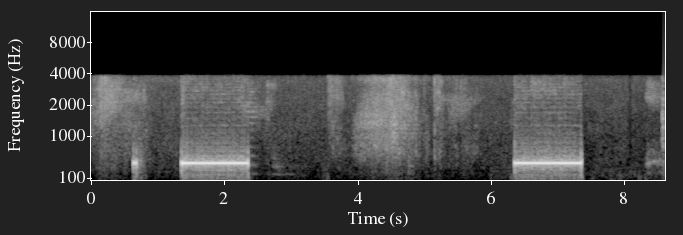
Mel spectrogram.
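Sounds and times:
telephone line tone after a call drops: 0:01.4 - 0:02.4, 0:06.4 - 0:07.4.

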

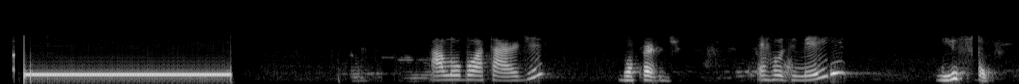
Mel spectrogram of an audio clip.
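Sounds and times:
telephone call-transfer tone: 0:00.2 - 0:02.4
speech: 0:04.4 - 0:05.6, 0:06.2 - 0:06.9, 0:07.6 - 0:08.5, 0:09.4 - 0:10.1.

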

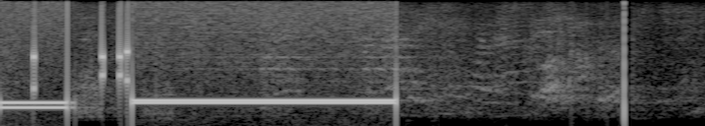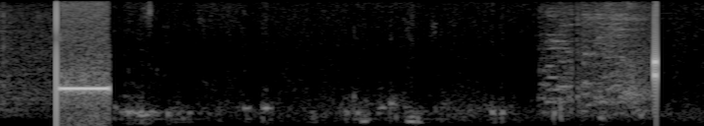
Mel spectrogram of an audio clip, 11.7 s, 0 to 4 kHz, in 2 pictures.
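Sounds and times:
telephone line tones during a call transfer: 0:00.0 - 0:03.3.

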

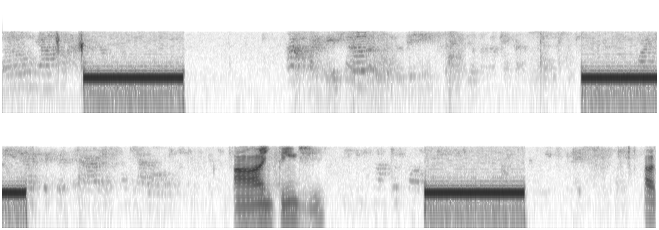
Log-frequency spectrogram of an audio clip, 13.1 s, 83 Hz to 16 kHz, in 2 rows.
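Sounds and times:
ringback tones of an unanswered phone call: 0:00.8 - 0:01.8, 0:05.8 - 0:06.8, 0:10.8 - 0:11.8
speech: 0:08.9 - 0:09.8.

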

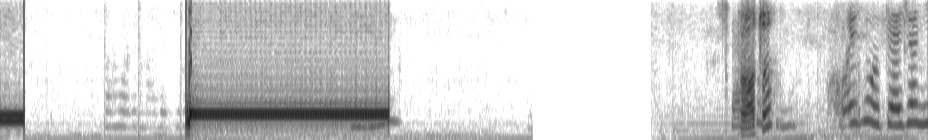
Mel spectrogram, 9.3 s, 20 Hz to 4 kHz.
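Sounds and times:
telephone line tones during a call transfer: 0:01.9 - 0:03.9
speech: 0:08.8 - 0:09.2.

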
